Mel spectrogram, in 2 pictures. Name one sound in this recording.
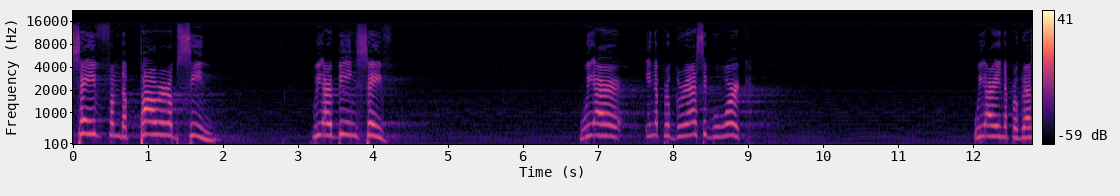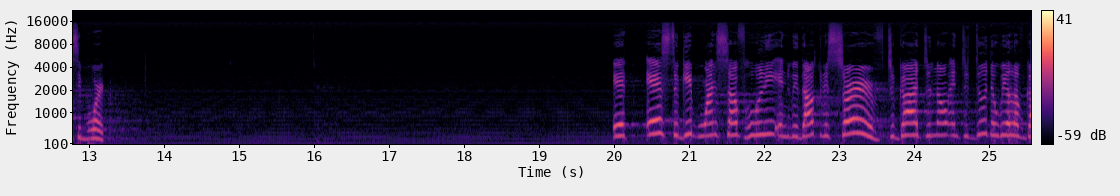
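A young woman sings in short phrases through a microphone, with pauses between them.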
